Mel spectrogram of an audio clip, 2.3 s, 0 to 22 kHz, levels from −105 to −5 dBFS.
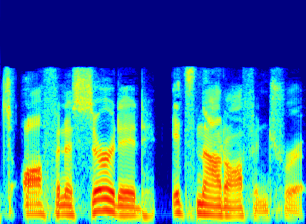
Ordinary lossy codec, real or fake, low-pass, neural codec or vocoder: MP3, 64 kbps; fake; 7.2 kHz; vocoder, 44.1 kHz, 128 mel bands every 512 samples, BigVGAN v2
